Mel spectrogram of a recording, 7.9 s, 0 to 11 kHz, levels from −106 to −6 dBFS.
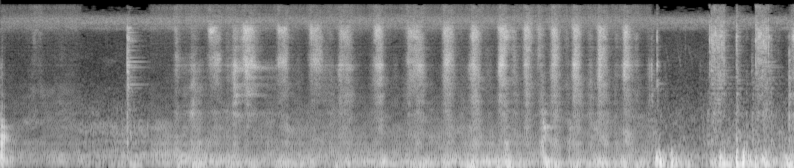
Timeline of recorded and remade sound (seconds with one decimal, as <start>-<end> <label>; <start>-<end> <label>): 0.0-0.8 remade; 0.8-1.5 recorded; 1.5-6.5 remade; 6.5-7.9 recorded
